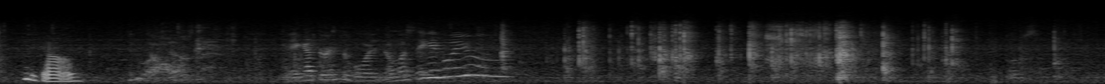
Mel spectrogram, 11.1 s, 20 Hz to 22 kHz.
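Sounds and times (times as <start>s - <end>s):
wrapping paper crinkling: 5.7s - 9.8s.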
